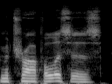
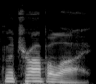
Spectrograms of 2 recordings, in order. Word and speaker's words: metropolises: It's pronounced metropolises, not metropoli. Metropoli is, in fact, not an actual word.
